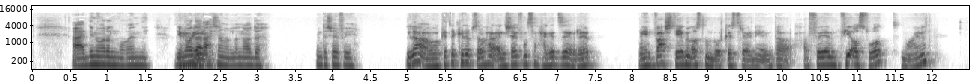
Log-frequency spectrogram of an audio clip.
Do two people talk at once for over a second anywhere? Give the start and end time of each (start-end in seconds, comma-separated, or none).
none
